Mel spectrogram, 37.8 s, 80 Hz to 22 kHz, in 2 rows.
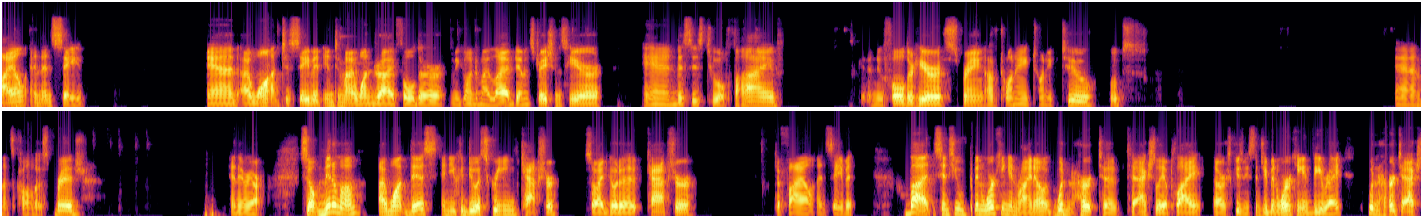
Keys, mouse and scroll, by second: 1.0 click, 4.4 click, 6.5 click, 6.7 click, 8.0 click, 8.4 click, 10.4 click, 10.6 click, 12.0 click, 12.9-15.6 typing, 15.5 Return, 17.6 click, 17.8 click, 18.9 click, 19.8-22.0 typing, 25.6-26.3 typing, 25.8 click, 31.8 click, 34.6 middle click.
